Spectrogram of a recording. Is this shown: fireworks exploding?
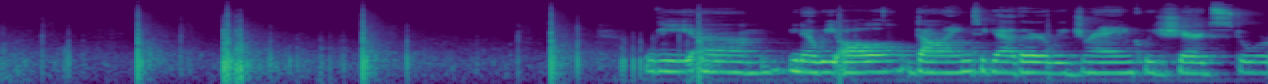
yes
